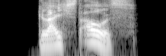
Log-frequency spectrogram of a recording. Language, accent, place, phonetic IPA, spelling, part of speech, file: German, Germany, Berlin, [ˌɡlaɪ̯çst ˈaʊ̯s], gleichst aus, verb, De-gleichst aus.ogg
- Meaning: second-person singular present of ausgleichen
